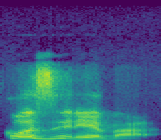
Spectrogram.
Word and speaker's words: Kozyreva: my show what's your name my surname is kosireva yeah yeah causing yeah yes so um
